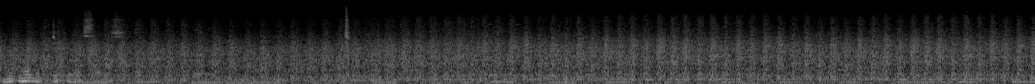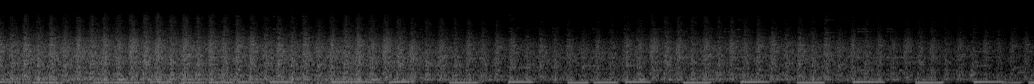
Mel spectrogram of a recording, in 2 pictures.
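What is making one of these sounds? A steam locomotive chuffs steadily as it pulls a train.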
